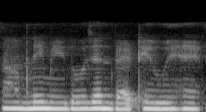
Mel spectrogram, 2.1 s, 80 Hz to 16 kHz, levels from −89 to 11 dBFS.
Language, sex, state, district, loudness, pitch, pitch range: Hindi, female, Uttar Pradesh, Jyotiba Phule Nagar, -11 LUFS, 200 Hz, 195-205 Hz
